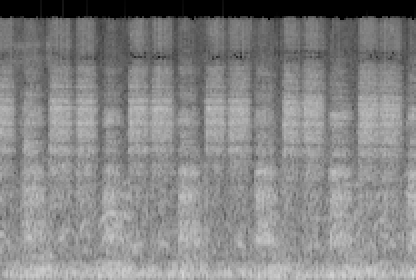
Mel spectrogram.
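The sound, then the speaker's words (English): Quick, rhythmic breathing from a fast breathing exercise: double inhales through the nose and sighing exhales through the mouth, repeated many times in a steady, panting pattern with no pause. “we take double inhales in through the nose. And just sigh out through the mouth, letting it fall out. And this time really fast.”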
